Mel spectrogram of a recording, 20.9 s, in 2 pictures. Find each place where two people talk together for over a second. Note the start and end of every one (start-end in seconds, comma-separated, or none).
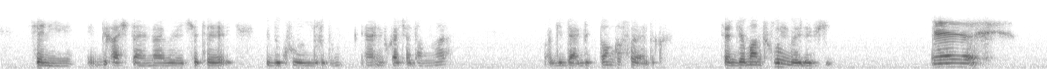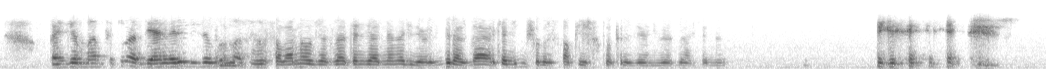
none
